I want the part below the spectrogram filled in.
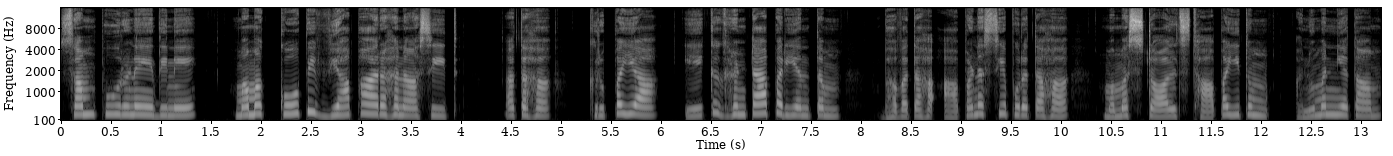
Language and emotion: Sanskrit, sad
